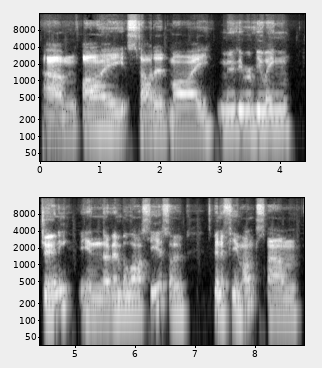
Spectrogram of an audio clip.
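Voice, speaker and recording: A man's voice: medium pitch, fairly bright tone. A man from Australia with an Australian accent, a guest film reviewer speaking casually and modestly over a video call.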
